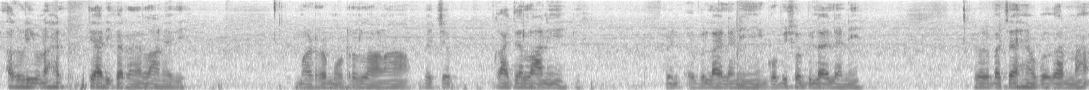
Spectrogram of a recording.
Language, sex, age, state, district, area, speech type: Dogri, male, 30-45, Jammu and Kashmir, Jammu, rural, spontaneous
